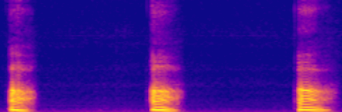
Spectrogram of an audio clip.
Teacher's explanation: و به ترتیب چیزهایی که من میگم، تغییراتی که من میگم رو ایجاد کنین. فک کمی بسته تر، لبها به حالت عادی برگرده، زبون رو یکم میکشین عقب و صدای آ. آ همزمان که دارین میگین سرتون هم میره عقب.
